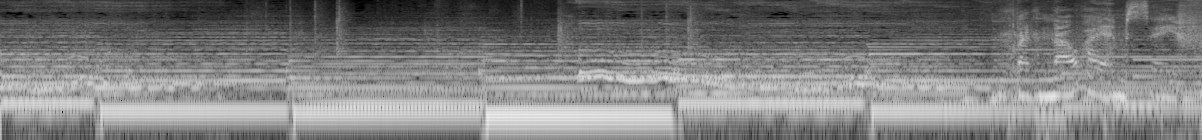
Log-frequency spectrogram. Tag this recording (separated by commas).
Speech, Music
